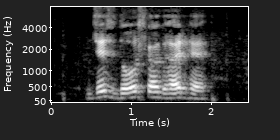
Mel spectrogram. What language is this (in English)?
Urdu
